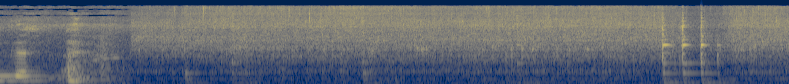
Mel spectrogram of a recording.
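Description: Vegetables sizzle softly in a frying pan.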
